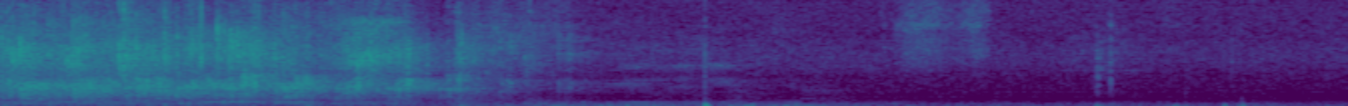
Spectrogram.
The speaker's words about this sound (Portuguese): Aplauda ao Senhor, queridos.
